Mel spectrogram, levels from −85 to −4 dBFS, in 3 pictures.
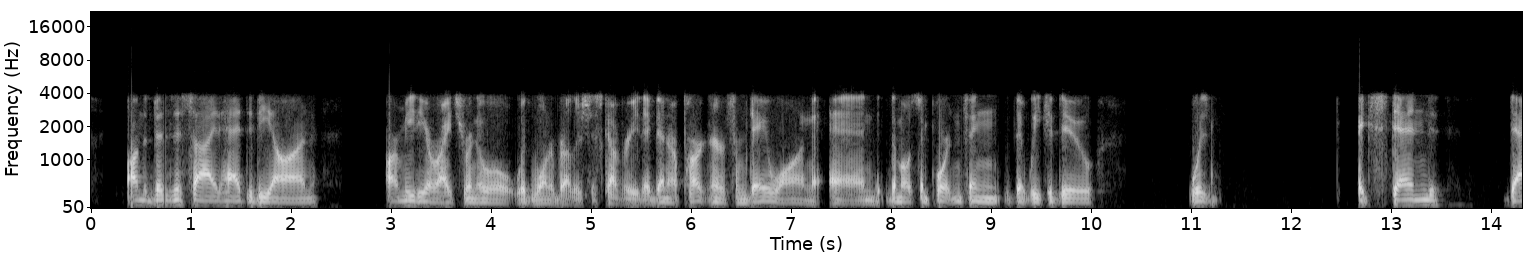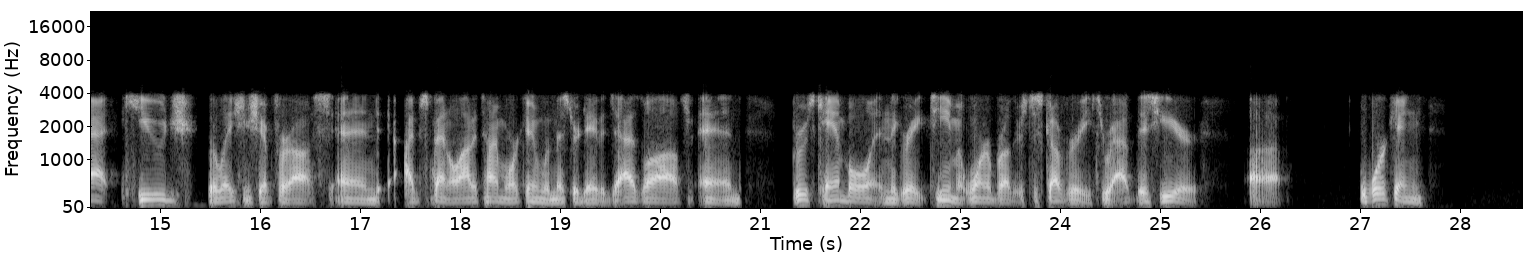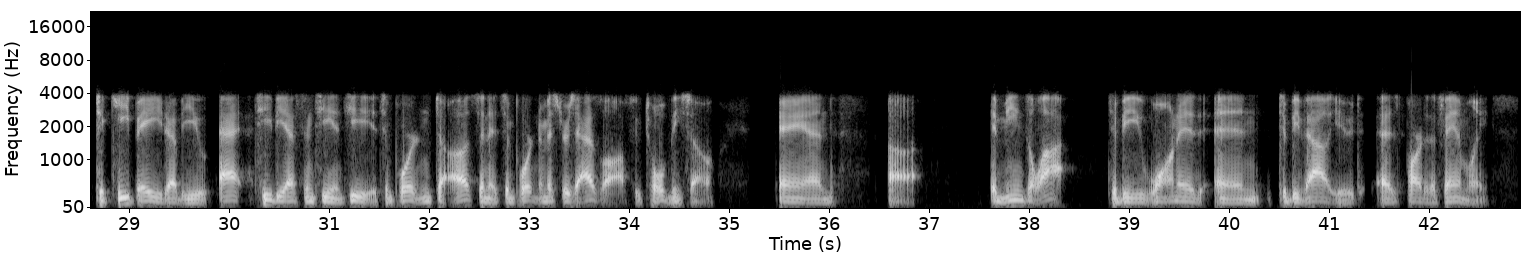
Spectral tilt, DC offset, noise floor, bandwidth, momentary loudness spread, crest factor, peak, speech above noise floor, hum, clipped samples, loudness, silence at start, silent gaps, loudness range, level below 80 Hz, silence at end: -8.5 dB/octave; under 0.1%; -82 dBFS; 4.4 kHz; 7 LU; 22 dB; -2 dBFS; 60 dB; none; under 0.1%; -23 LUFS; 0.35 s; none; 4 LU; -60 dBFS; 0.35 s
